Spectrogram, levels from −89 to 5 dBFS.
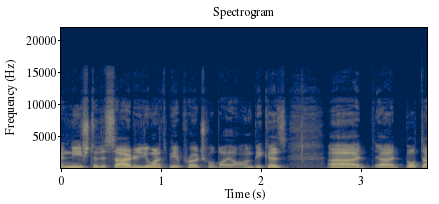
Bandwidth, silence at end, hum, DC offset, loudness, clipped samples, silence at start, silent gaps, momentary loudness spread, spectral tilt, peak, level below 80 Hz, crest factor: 16 kHz; 0 s; none; under 0.1%; -27 LUFS; under 0.1%; 0 s; none; 10 LU; -4.5 dB/octave; -8 dBFS; -58 dBFS; 18 dB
